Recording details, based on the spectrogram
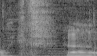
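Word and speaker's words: ally: не самое очевидное произношение, там 4 буквы A-L-L-Y, кто-то прочитал Олли, хотя он, конечно, алай.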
